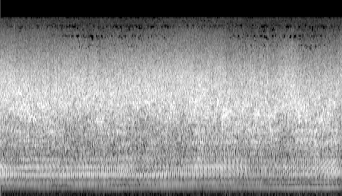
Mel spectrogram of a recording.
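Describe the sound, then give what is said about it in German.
A propeller airplane drones steadily in flight, a loud, continuous engine roar with a low humming tone that holds an even level throughout, with no voices. “Jetzt lasst er den Quacks ganz allein fliegen.”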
